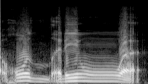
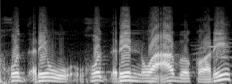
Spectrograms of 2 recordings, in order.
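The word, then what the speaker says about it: خضر وعبقري: Memasukkan tanwin kepada huruf waw, sehingga bukan lagi dibaca khudrin wa abqari, tapi khudriu sambil ditahan dengan gunnah sepanjang 2 harokat.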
